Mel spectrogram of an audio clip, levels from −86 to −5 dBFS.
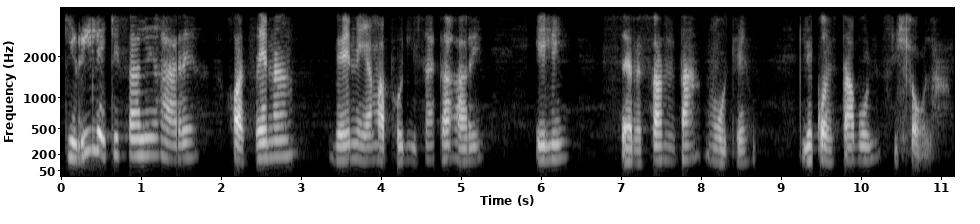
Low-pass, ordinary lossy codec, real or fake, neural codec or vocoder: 3.6 kHz; none; fake; codec, 44.1 kHz, 2.6 kbps, SNAC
